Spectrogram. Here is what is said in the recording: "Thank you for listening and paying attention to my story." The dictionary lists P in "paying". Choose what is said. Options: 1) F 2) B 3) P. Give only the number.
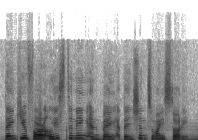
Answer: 3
